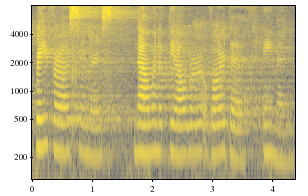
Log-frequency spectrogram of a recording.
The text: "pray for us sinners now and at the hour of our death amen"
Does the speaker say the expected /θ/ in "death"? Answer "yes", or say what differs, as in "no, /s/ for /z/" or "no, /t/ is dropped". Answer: yes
